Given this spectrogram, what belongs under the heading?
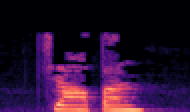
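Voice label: "加班", Mandarin Chinese; chinese flashcards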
